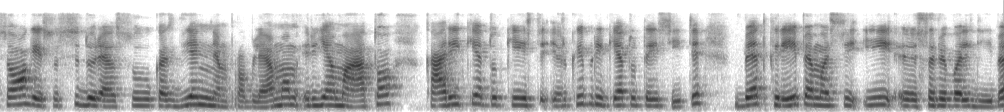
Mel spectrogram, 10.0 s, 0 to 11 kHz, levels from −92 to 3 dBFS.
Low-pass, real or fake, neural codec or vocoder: 7.2 kHz; real; none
